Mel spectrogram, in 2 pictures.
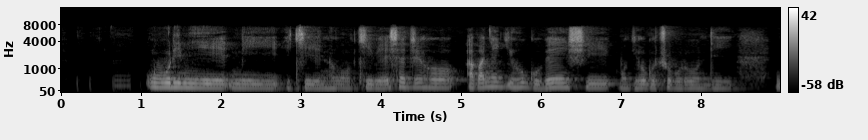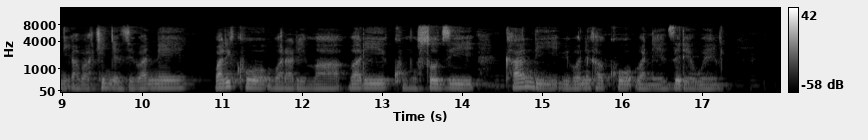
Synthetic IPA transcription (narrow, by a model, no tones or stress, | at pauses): uβuɾimɲiniːkʰiːn̥ukʰiβe̞ʃe̞d͡ʒe̞ɦo̞aβaɲaɡihuɡuβe̞ːnʃimuɡihuɡut͡ʃuβuɾuːndi | niʔaβakʰe̞ɲe̞ziβane̞ | βaɾikʰo̞βaɾaɾemaβaɾikʰumuso̞zikʰaːndiβiβo̞ne̞kakʰo̞βane̞ːze̞ɾe̞we̞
